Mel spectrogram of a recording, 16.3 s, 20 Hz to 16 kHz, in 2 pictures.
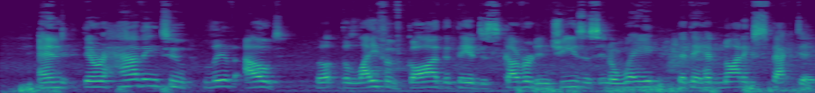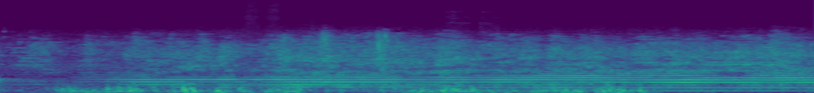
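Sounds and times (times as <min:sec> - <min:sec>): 
propeller airplane passing overhead: 0:00.0 - 0:16.2
speech: 0:00.4 - 0:08.3.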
